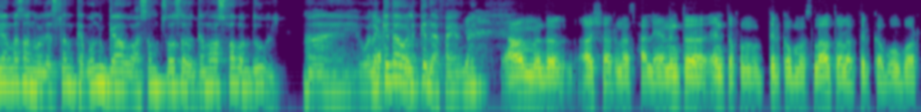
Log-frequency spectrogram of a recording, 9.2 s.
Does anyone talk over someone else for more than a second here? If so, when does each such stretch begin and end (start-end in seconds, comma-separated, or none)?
none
